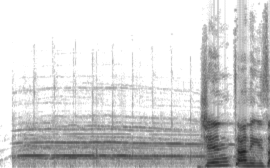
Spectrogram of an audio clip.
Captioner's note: attendees cheering and clapping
